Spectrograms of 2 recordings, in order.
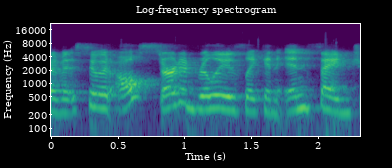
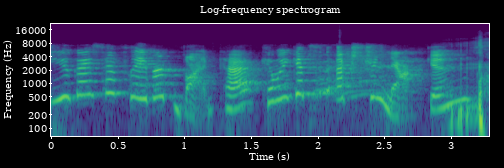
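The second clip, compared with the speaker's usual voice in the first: put-on very high, rising-falling sing-song Valley girl voice; 10 semitones higher than usual. Imitating restaurant customers asking for things: imitating a valley girl's musical rising-falling tone. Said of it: "they would go up and then go down like this".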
